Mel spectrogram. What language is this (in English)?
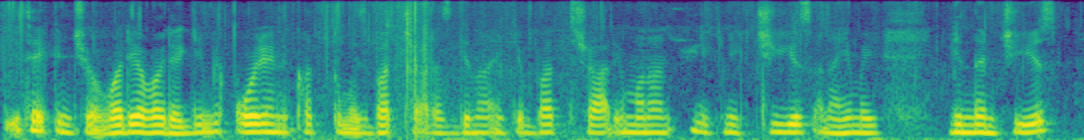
Kashmiri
